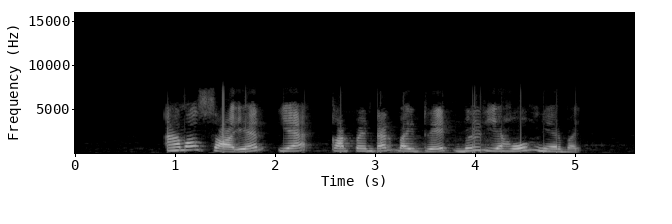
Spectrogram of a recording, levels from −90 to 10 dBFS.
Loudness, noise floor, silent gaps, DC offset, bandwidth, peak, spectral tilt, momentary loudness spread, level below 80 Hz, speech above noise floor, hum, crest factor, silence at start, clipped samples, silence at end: -31 LUFS; -84 dBFS; none; under 0.1%; 7.8 kHz; -14 dBFS; -4 dB/octave; 7 LU; -70 dBFS; 54 dB; none; 18 dB; 0.9 s; under 0.1%; 0.55 s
